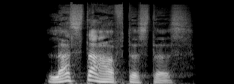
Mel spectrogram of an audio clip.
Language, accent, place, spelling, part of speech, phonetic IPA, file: German, Germany, Berlin, lasterhaftestes, adjective, [ˈlastɐhaftəstəs], De-lasterhaftestes.ogg
- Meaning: strong/mixed nominative/accusative neuter singular superlative degree of lasterhaft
